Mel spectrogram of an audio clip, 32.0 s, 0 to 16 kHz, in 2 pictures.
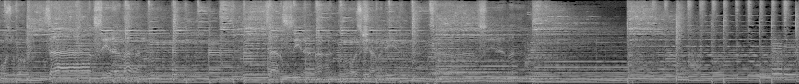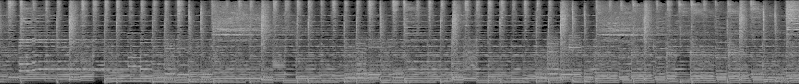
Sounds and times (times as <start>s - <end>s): Singing: 0.0s - 3.8s, 5.2s - 11.1s
Independent music: 0.0s - 31.9s.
